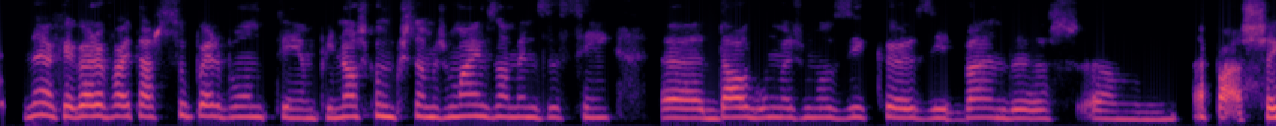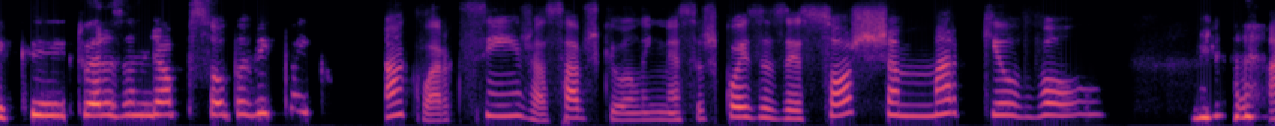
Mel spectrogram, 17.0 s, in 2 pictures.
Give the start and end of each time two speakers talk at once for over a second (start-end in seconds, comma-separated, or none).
none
